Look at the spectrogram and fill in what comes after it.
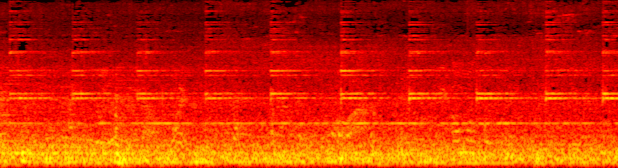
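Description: Passenger train riding at low speed, its steady low rumble under a bell that rings evenly about two to three strokes a second.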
